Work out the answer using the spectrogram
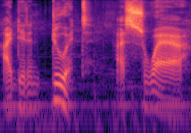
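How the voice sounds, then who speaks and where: A man's voice: low-pitched, expressive, slow, heavily acted. A man voicing a suave, sardonic young vampire in character during a video game, courtly and wry. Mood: pleading. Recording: loud music behind the voice.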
